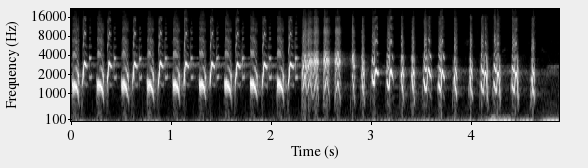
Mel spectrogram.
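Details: Ropel panjang of a yellow-vented bulbul, a long rapid trill used to make other bulbuls answer: fast, evenly spaced chirping notes in a continuous run, briefly harsher in the middle.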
